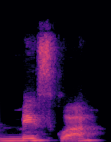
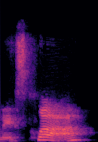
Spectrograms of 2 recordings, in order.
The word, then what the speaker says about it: mezcla: When I say the word mezcla, I'm not saying mezcla, I'm saying mezcla. Now, generally, when you have a Spanish word, the second to last syllable is the one that gets accented when you speak. So, for example, the word, I just keep thinking of cookies, galletas. I don't say galletas, I say galletas.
